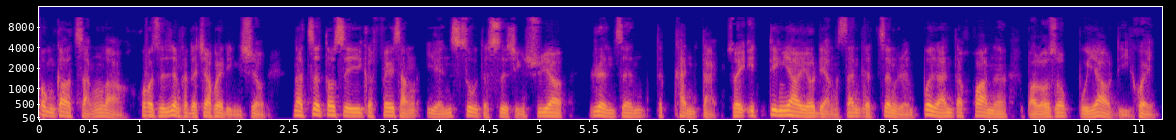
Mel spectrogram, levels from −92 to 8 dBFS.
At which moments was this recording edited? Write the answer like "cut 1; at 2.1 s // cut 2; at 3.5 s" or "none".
cut 1; at 6.8 s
